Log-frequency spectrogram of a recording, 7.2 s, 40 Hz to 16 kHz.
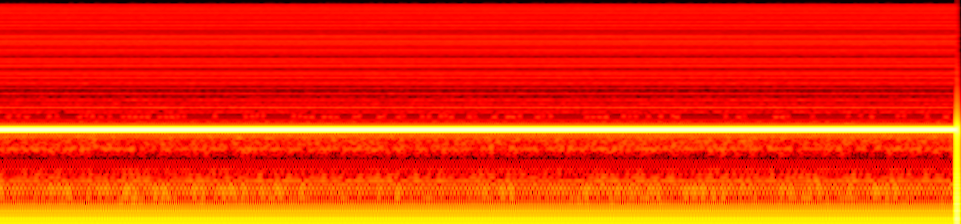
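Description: A steady, loud 500 Hz pure tone from the PhET Sound simulation's speaker, generated by the computer at full amplitude.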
